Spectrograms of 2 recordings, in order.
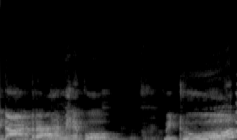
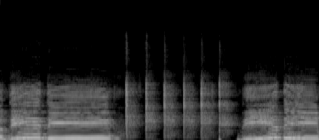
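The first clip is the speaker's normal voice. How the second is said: loud, high, drawn-out word; coaxing a parrot; 5 semitones higher, 4 dB louder, much slower than usual. Shown as a demonstration. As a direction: stretch it out slowly and loudly to be copied. Models word after "say it properly. (तोते को सिखाती ऊँची, लंबी आवाज़)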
